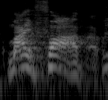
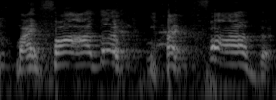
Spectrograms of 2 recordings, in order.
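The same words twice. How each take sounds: First: Louder, higher, each word weighted; dramatic answer. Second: Higher still and louder, hit father; building drama. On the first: Player answering the party about his father, building drama. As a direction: declare it with mounting drama. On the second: Player repeating his answer to the party, louder drama. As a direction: push the repeat harder, half laughing. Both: Acted.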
